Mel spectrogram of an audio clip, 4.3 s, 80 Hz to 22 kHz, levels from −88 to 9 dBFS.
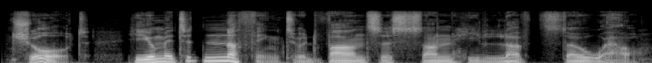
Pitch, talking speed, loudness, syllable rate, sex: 100 Hz, 180 wpm, -21 LUFS, 4.7 syllables/s, male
